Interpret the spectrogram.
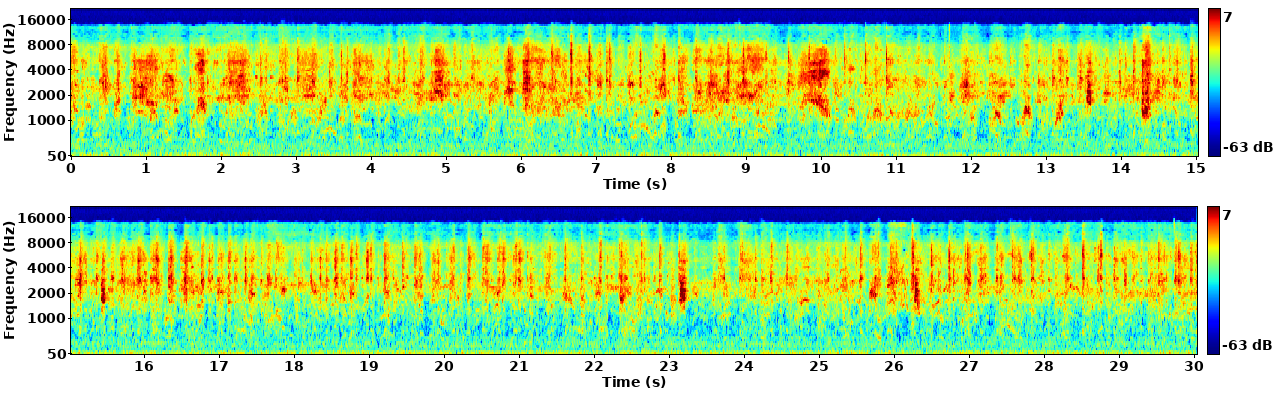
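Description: Birds calling: a continuous chatter of many short calls, with a few louder calls standing out here and there.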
